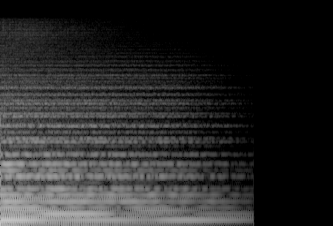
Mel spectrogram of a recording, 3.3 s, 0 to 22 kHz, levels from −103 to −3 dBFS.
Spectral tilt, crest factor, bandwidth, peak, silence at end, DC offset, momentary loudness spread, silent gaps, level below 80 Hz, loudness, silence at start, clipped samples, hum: -8 dB/octave; 16 dB; 12 kHz; -18 dBFS; 0.9 s; under 0.1%; 19 LU; none; -52 dBFS; -36 LUFS; 0 s; under 0.1%; none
